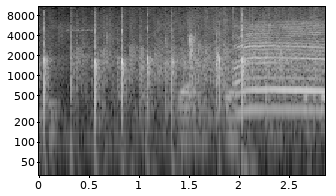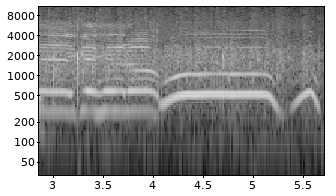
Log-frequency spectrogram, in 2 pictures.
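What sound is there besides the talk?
audience applause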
